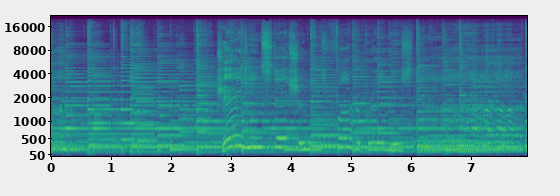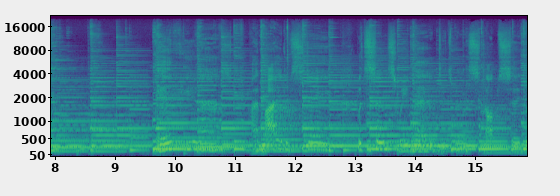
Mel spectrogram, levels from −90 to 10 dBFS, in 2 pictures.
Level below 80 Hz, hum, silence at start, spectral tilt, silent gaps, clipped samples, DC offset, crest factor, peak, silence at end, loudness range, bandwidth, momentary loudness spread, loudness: -62 dBFS; none; 0 s; -4.5 dB/octave; none; under 0.1%; under 0.1%; 16 dB; -2 dBFS; 0 s; 2 LU; over 20 kHz; 5 LU; -18 LUFS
